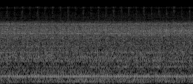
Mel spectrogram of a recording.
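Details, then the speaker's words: Steering pump whine on a running engine, hard and noisy steering: constant mid-pitched whine over a hissy engine, unchanged after topping up fluid; worn pump needs overhaul. "pa rin so kailangan i-overhaul yan maingay pa rin stearing pump"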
